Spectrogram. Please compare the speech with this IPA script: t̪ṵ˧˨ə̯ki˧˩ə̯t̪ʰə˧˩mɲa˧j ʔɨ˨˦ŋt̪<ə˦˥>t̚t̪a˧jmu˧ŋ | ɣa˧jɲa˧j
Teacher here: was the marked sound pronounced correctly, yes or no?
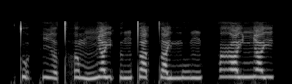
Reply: no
